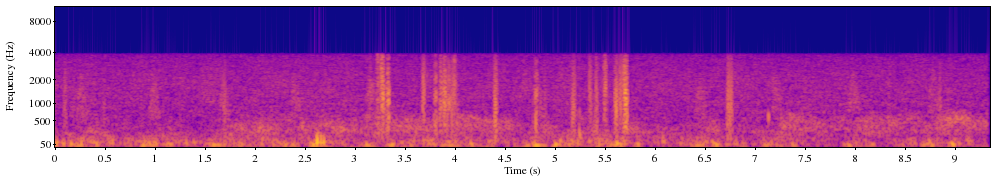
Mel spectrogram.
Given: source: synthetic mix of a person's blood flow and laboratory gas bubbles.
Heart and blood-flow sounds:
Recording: Doppler ultrasound of blood flow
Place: subclavian vein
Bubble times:
5.24-5.46 s: bubbles
7.14-7.20 s: bubbles
From the record:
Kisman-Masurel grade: 121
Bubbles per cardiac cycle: 1 to 2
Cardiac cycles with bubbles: 10 to 50%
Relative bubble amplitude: barely perceptible (0.100 to 0.250)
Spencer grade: 2 (many but less than half of the cardiac periods contain bubble signals, singularly or in groups)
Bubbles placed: anywhere in the cardiac cycle

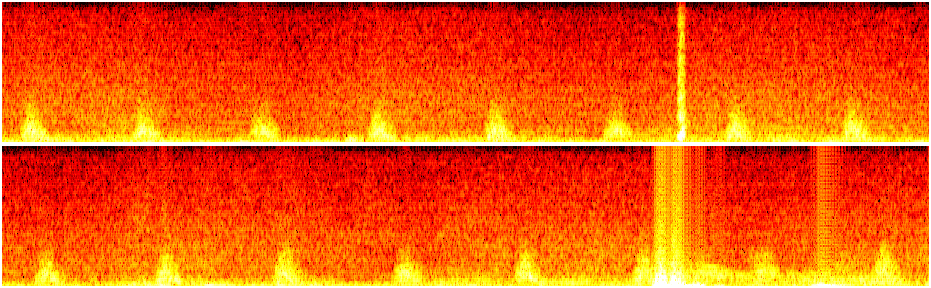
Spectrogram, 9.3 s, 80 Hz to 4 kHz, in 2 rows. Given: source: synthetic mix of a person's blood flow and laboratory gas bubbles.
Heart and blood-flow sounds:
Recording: Doppler ultrasound of blood flow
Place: subclavian vein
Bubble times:
3.37-3.43 s: bubbles
From the record:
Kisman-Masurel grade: 112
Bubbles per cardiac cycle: 1 to 2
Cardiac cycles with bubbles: 1 to 10%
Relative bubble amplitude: moderate (0.250 to 0.450)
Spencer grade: 1 (occasional bubble signal discernible with the cardiac motion signal, with majority of cardiac periods free of bubbles)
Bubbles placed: anywhere in the cardiac cycle

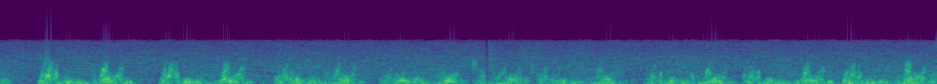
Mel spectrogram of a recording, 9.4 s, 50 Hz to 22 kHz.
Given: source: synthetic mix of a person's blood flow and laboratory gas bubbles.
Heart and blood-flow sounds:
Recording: Doppler ultrasound of blood flow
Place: precordium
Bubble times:
0.43-0.55 s: bubbles
4.72-4.81 s: bubbles
5.17-5.50 s: bubbles
6.90-7.05 s: bubbles
From the record:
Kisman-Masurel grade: 121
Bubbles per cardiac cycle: 1 to 2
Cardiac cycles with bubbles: 10 to 50%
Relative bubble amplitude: barely perceptible (0.100 to 0.250)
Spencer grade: 2 (many but less than half of the cardiac periods contain bubble signals, singularly or in groups)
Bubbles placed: only in the low amplitude regions of the cardiac cycle

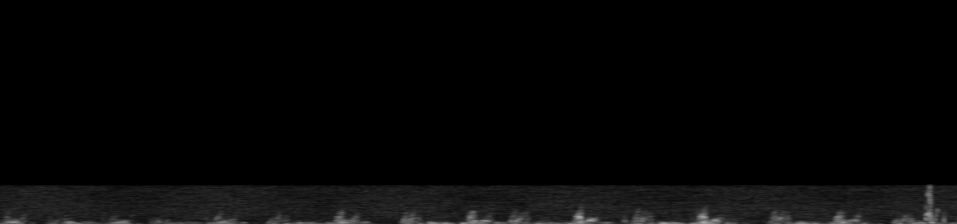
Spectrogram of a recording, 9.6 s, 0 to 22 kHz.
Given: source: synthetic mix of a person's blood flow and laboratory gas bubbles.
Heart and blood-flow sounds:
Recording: Doppler ultrasound of blood flow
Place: precordium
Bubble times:
9.22-9.38 s: bubbles
9.40-9.47 s: bubbles
From the record:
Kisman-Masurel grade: 122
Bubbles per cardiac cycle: 1 to 2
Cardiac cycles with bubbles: 10 to 50%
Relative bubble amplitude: moderate (0.250 to 0.450)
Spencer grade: 2 (many but less than half of the cardiac periods contain bubble signals, singularly or in groups)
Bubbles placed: only in the low amplitude regions of the cardiac cycle

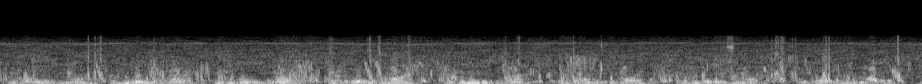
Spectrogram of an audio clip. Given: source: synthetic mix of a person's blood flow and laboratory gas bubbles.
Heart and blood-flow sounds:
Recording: Doppler ultrasound of blood flow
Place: precordium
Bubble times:
0.00-0.11 s: bubbles
0.22-0.37 s: bubbles
0.67-0.73 s: bubbles
0.84-1.08 s: bubbles
1.44-2.13 s: bubbles
2.17-2.31 s: bubbles
2.72-3.46 s: bubbles
3.63-4.59 s: bubbles
5.01-5.24 s: bubbles
5.27-6.16 s: bubbles
6.50-6.80 s: bubbles
6.99-7.43 s: bubbles
7.60-8.00 s: bubbles
8.03-8.58 s: bubbles
8.89-9.12 s: bubbles
9.21-9.23 s: bubbles
From the record:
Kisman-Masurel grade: 342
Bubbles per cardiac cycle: rolling drumbeat, 9 or more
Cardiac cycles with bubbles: 100%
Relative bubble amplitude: moderate (0.250 to 0.450)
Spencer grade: 3 (all of the cardiac periods contain showers or single bubble signals, but not dominating or overriding the cardiac motion signals)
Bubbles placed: only in the low amplitude regions of the cardiac cycle

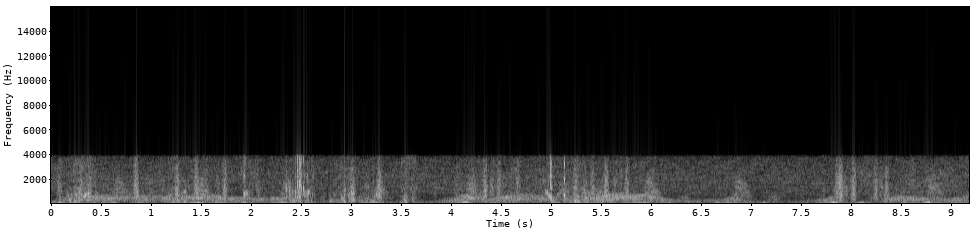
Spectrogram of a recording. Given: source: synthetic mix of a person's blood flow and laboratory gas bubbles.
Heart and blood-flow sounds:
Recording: Doppler ultrasound of blood flow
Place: subclavian vein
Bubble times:
0.14-0.42 s: bubbles
1.08-1.38 s: bubbles
1.91-2.01 s: bubbles
2.32-2.67 s: bubbles
2.76-3.30 s: bubbles
3.50-3.66 s: bubbles
4.91-5.67 s: bubbles
From the record:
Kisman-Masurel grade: 222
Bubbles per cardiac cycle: several, 3 to 8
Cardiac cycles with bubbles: 10 to 50%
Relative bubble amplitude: moderate (0.250 to 0.450)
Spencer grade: 2 (many but less than half of the cardiac periods contain bubble signals, singularly or in groups)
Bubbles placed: anywhere in the cardiac cycle

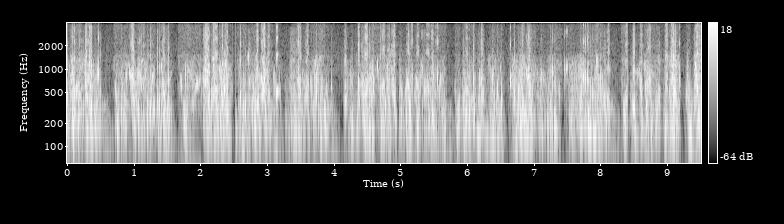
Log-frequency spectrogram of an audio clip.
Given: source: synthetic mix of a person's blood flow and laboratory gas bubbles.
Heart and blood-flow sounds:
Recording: Doppler ultrasound of blood flow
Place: precordium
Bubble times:
0.00-0.53 s: bubbles
0.69-1.60 s: bubbles
1.67-2.48 s: bubbles
2.53-3.23 s: bubbles
3.26-4.01 s: bubbles
4.14-5.71 s: bubbles
5.81-6.56 s: bubbles
6.62-7.43 s: bubbles
7.46-8.17 s: bubbles
8.31-9.22 s: bubbles
9.27-9.52 s: bubbles
From the record:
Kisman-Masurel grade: 444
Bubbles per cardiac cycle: continuous sound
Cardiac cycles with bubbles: 100%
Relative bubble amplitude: maximal (0.775 to 0.999)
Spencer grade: 4 (maximum detectable bubble signal sounding continuously throughout systole and diastole of every cardiac period, and overriding the amplitude of the normal cardiac signals)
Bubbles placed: anywhere in the cardiac cycle

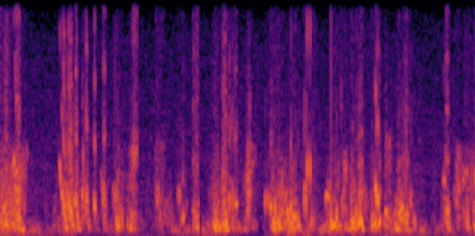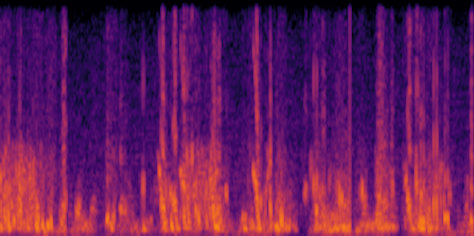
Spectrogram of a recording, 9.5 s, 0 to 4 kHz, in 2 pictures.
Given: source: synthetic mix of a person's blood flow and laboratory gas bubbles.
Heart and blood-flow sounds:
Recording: Doppler ultrasound of blood flow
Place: precordium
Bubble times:
0.00-0.32 s: bubbles
0.59-1.12 s: bubbles
1.14-1.42 s: bubbles
1.57-1.69 s: bubbles
1.79-1.90 s: bubbles
1.94-2.00 s: bubbles
2.13-2.60 s: bubbles
2.65-3.20 s: bubbles
3.33-4.20 s: bubbles
4.44-5.45 s: bubbles
5.81-6.08 s: bubbles
6.17-7.07 s: bubbles
7.17-7.75 s: bubbles
7.80-8.28 s: bubbles
8.35-8.46 s: bubbles
8.51-8.77 s: bubbles
8.79-9.32 s: bubbles
9.46-9.50 s: bubbles
From the record:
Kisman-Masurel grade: 444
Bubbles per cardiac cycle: continuous sound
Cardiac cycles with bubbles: 100%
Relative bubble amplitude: maximal (0.775 to 0.999)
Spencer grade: 4 (maximum detectable bubble signal sounding continuously throughout systole and diastole of every cardiac period, and overriding the amplitude of the normal cardiac signals)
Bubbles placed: anywhere in the cardiac cycle

